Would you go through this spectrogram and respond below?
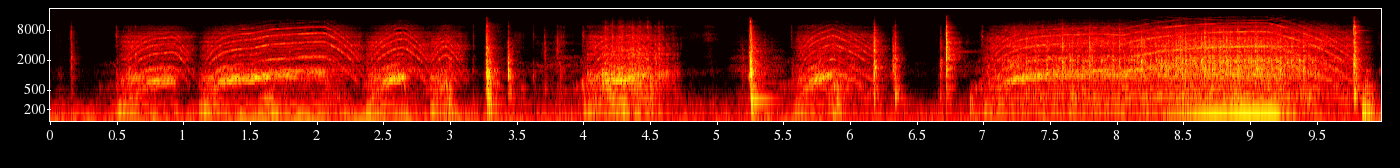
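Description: A Frister & Rossmann 904 sewing machine runs with its needle moving left and right, giving bursts of fast mechanical whirring and clatter broken by short pauses and sharp clicks, close up with no talk.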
